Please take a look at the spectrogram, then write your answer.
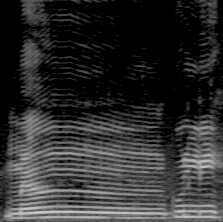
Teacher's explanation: அடுத்ததான் பஸஃபீஹா மன் குல்லி நூனே சாக்கின்கிறதா கேஃப் வந்திருக்கா, நூனே சாக்கினை வந்து நம்ம என்ன செய்யணும், குன்னா செஞ்சு ஓதணும்.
